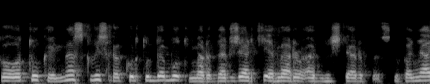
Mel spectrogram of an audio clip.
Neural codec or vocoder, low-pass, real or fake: codec, 24 kHz, 6 kbps, HILCodec; 7.2 kHz; fake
